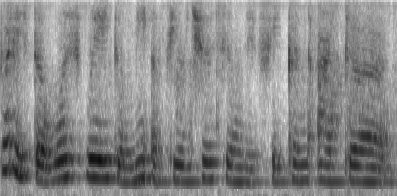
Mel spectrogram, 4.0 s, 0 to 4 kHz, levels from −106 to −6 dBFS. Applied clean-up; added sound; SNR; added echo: neural separator model SepFormer DNS4.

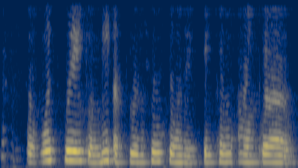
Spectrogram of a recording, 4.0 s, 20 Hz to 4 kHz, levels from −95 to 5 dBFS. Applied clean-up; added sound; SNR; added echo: neural mask model DeepFilterNet 3.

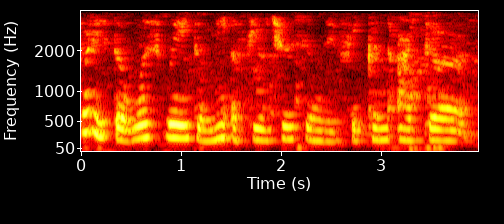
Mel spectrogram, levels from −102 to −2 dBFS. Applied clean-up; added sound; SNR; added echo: classical method WPE with log-MMSE.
